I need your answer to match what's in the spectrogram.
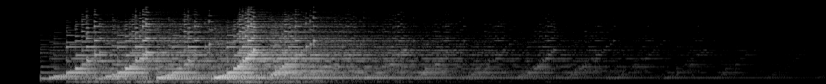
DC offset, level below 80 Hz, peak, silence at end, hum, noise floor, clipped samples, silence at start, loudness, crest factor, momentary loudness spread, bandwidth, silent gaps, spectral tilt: under 0.1%; -64 dBFS; -4 dBFS; 2.75 s; none; -68 dBFS; under 0.1%; 0.4 s; -21 LUFS; 22 dB; 23 LU; 16 kHz; none; -2 dB/octave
